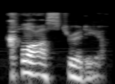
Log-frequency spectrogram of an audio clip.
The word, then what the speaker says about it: Clostridia: But here's a C followed by a consonant, and so it's a hard C or K sound. Clostridia.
